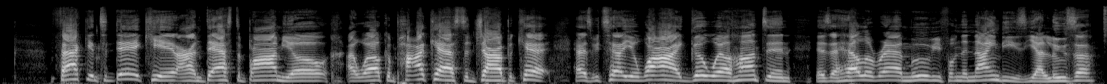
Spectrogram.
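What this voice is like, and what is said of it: Put-on Boston accent. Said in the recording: “will I do the Boston accent? Oh, why not?”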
